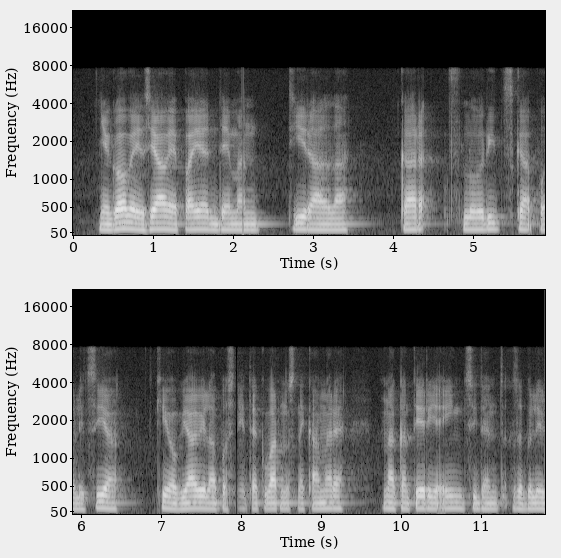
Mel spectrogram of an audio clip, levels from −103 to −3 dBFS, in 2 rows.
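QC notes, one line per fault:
2.12–2.14 s and 7.94–8.07 s, packet loss on an ADPCM call: about one packet, 20 ms of audio, drops out each time, after "izjave pa je" and then after "policija ki je objavila", leaving a hard-edged silent hole. The receiving ADPCM decoder's adaptive predictor and step size then no longer match the sender's, so the speech resumes with brief, slight distortion, settling back within tens of milliseconds, before "varnostne kamere na kateri" in the second case.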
